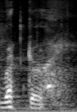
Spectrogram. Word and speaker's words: Richter: So is Richter one of the Belmonts, I take it? It's pronounced Richter.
